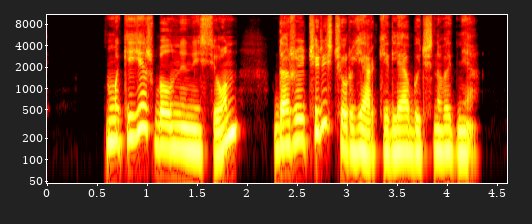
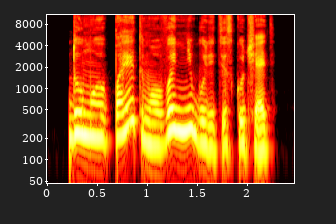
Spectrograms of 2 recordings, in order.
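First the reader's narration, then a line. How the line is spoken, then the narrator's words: Laughing. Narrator (Russian): рассмеялась я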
